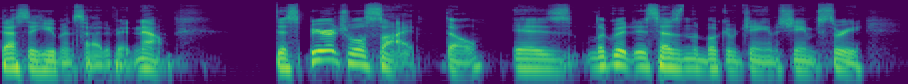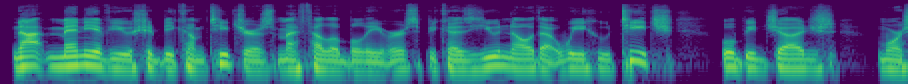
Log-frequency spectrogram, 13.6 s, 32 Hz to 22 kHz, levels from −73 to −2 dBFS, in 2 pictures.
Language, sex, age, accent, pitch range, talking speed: English, male, 20-39, American, 100-120 Hz, 195 wpm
